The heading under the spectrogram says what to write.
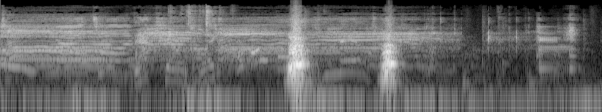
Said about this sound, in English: Here we have a dog that's scaring himself with egg cartons right now. Yeah, he kicked over some stuff that was behind us, and then he got scared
